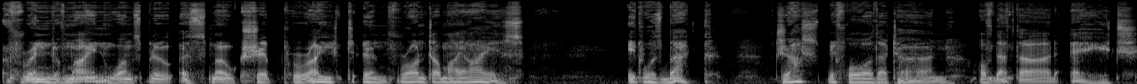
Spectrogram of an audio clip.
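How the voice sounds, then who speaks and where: A man's rumbling, put-on character voice with very deep, low pitch and a very slow pace. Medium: read story.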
